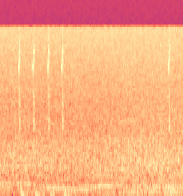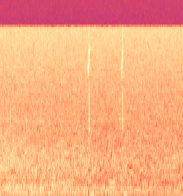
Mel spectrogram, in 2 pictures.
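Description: Soft menu clicks tick as options are scrolled through.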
